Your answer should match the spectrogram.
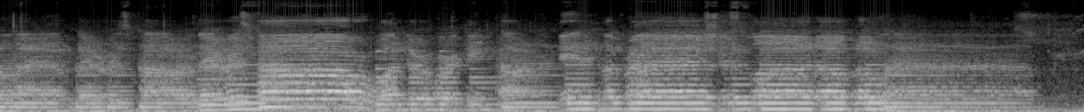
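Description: A group of voices singing a hymn together, in held notes that change pitch about every half second to a second.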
